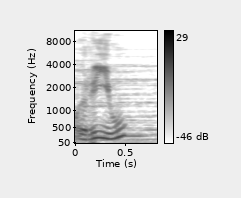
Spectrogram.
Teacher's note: le nom de Ra est composé de 2 consonnes, un R et un Aïn, une sorte de gargarisme. En ajoutant les voyelles I et OU, on obtient la prononciation Ryu, ce qui, selon Smith, correspond à la prononciation réelle de l'ancien empire égyptien.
